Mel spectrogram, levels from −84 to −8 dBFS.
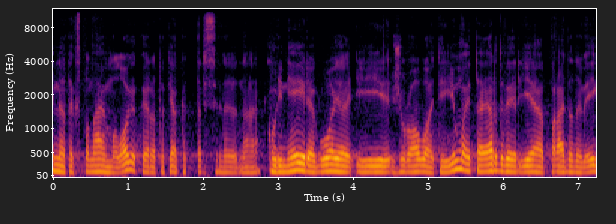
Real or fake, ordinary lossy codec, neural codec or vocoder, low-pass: fake; MP3, 64 kbps; codec, 44.1 kHz, 7.8 kbps, DAC; 10.8 kHz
